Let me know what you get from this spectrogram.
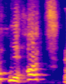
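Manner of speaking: high squeaky disbelieving what; incredulous shriek. Retold or imitated. To the rich local people, a shrill incredulous what. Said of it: "I go".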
